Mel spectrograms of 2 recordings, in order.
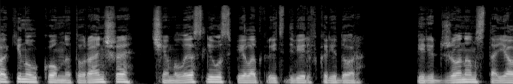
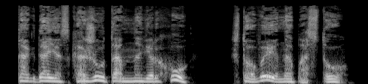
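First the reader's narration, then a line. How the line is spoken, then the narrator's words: Whispered. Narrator (Russian): шепнул Билл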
